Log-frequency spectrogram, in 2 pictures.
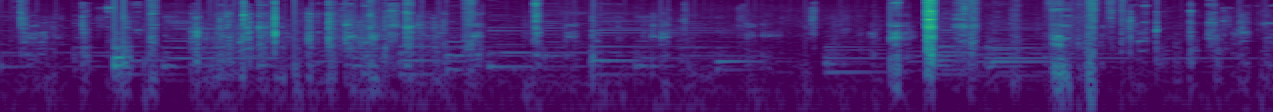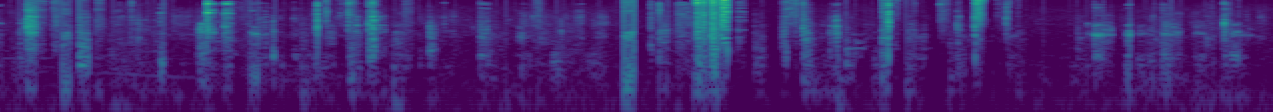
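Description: Metal hand tools, among them a pair of vise grips, clinking and knocking irregularly as they are handled and worked on. Some strikes leave short ringing tones, with a sharper knock about four and a half seconds in and a cluster of knocks near ten seconds.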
